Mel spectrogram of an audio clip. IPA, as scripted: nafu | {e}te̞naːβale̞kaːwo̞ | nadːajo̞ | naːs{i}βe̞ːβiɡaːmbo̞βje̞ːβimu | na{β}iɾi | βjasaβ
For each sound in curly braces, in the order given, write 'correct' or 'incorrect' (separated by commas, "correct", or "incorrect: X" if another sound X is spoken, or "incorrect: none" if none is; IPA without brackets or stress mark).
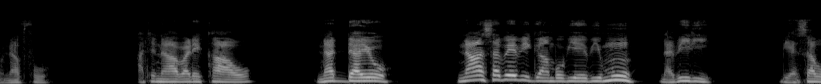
incorrect: a, incorrect: a, correct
